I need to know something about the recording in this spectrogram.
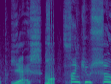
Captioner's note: snorts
